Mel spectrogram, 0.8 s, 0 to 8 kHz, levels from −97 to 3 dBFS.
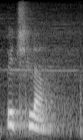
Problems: background sounds at intervals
